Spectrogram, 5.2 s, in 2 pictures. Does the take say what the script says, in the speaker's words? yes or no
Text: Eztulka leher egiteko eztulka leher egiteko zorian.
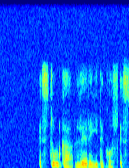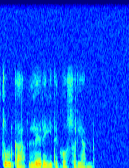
yes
